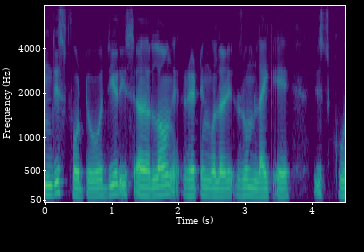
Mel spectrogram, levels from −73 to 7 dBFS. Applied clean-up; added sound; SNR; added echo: none; none; none; none.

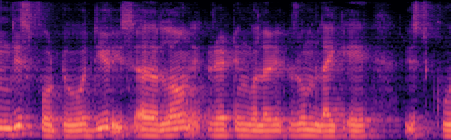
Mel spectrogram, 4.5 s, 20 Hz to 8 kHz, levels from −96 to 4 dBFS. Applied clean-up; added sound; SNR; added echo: none; none; none; reverberation time 0.9 s.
